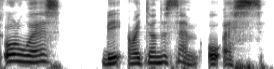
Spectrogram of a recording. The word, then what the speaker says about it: os: be written the same, os. And here you heard os. Some people do not pronounce the S and they say des os. It's better to pronounce the S, I guess, in this case, because they might confuse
